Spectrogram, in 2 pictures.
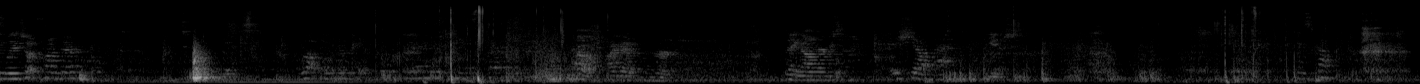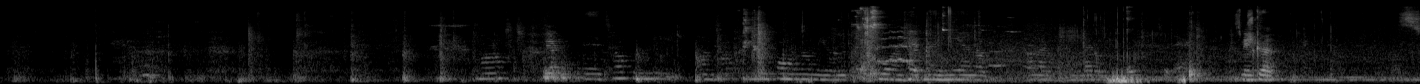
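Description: A boy talks playfully close by.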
